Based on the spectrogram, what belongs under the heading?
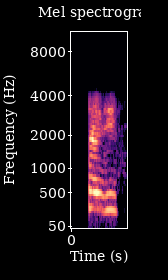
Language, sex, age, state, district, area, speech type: Punjabi, female, 30-45, Punjab, Kapurthala, urban, conversation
